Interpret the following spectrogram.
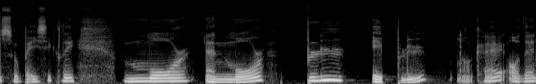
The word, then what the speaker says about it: plus: So the first example is plus et plus. Okay, so you can see that I don't pronounce it final S.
